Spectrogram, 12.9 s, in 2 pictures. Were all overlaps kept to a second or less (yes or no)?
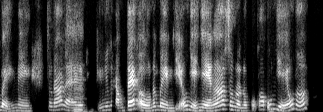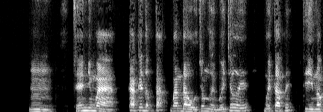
yes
